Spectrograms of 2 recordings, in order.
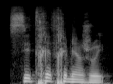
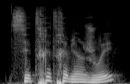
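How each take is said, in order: The two takes are said the same way.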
